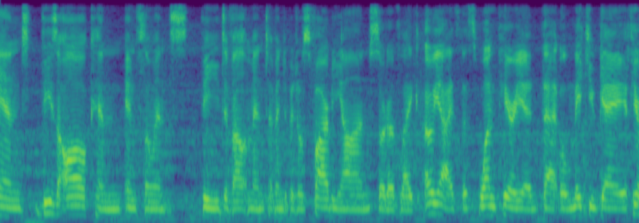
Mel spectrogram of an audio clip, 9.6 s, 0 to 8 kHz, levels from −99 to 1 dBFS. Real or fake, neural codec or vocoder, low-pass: real; none; 7.2 kHz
